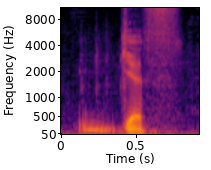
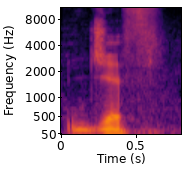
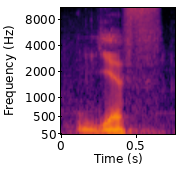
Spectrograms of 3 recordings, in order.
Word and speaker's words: GIF: So whether you pronounce GIF with a hard G, GIF, or a soft G, GIF, chances were you came into the comment section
